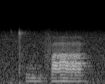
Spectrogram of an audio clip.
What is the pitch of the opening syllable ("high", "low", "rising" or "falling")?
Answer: low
